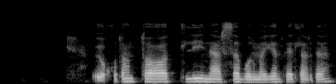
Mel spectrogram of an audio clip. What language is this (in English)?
Uzbek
